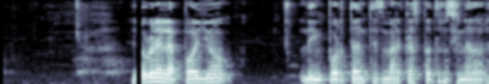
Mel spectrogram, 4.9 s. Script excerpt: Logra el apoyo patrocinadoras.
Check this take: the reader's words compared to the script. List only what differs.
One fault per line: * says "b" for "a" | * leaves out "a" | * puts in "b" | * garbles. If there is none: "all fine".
* puts in "de importantes marcas"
